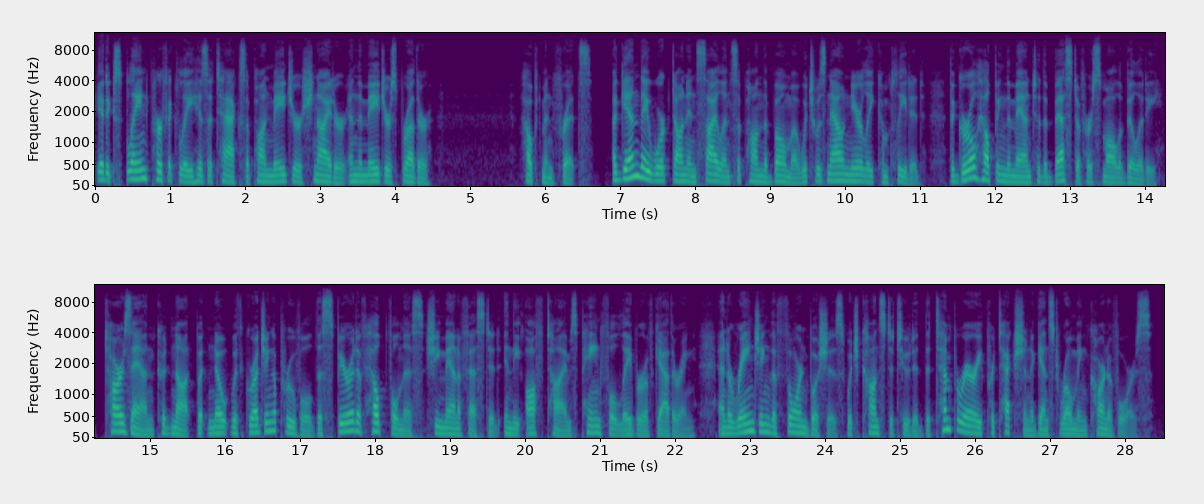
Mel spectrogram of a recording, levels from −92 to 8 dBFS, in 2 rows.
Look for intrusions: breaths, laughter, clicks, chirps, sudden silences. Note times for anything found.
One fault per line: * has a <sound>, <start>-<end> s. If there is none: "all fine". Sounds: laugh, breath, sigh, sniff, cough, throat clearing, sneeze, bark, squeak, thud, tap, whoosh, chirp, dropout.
all fine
